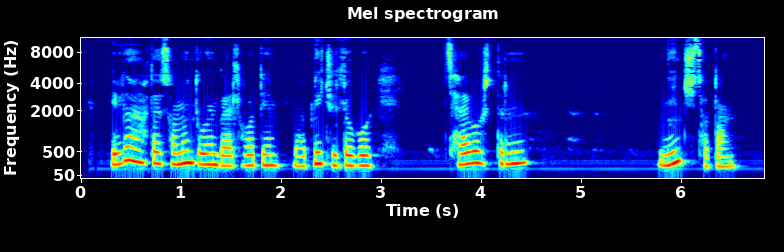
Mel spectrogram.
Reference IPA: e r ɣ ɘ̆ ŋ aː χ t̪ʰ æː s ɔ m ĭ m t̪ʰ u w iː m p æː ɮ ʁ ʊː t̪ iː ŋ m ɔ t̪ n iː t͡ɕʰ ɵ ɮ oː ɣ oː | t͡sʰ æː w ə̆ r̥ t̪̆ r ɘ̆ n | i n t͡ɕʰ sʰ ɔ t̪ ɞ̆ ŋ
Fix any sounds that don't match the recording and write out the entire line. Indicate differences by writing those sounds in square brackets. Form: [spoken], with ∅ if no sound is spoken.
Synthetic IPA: e r ɣ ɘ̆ ŋ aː χ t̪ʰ æː s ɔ m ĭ [n] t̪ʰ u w iː m p æː ɮ ʁ ʊː t̪ iː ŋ m ɔ t̪ n iː t͡ɕʰ ɵ ɮ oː ɣ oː | t͡sʰ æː w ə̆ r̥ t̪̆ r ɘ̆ n | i n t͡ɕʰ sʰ ɔ t̪ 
